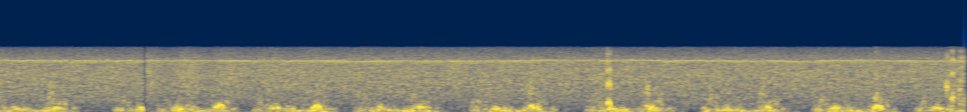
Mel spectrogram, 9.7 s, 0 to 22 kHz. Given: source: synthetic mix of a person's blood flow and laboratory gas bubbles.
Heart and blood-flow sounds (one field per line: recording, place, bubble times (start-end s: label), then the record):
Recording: Doppler ultrasound of blood flow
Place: precordium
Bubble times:
6.02-6.17 s: bubbles
9.48-9.68 s: bubbles
From the record:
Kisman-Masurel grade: 122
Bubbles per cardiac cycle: 1 to 2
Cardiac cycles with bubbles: 10 to 50%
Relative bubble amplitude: moderate (0.250 to 0.450)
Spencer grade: 2 (many but less than half of the cardiac periods contain bubble signals, singularly or in groups)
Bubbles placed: only in the low amplitude regions of the cardiac cycle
